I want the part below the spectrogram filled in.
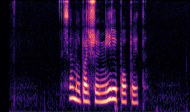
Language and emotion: Russian, neutral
